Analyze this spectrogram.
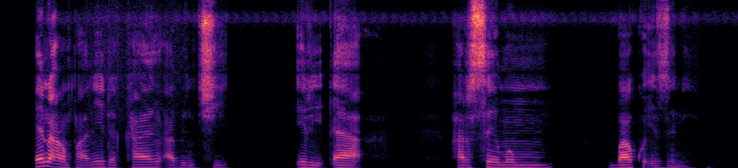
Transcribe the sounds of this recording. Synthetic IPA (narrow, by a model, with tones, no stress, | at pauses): jɐ˦naː˨ʔa˨mɸaː˨niː˦da˨kʰaː˦jɐ˦ŋʔa˨bɪ˦nt͡ʃi˦ | ʔɪ˦ɽiː˨ɗɐ˦ja˦ | ha˦rsa˦jmʊ˦m | baː˦kʷu˨ʔɪ˦zɪ˨niː˦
